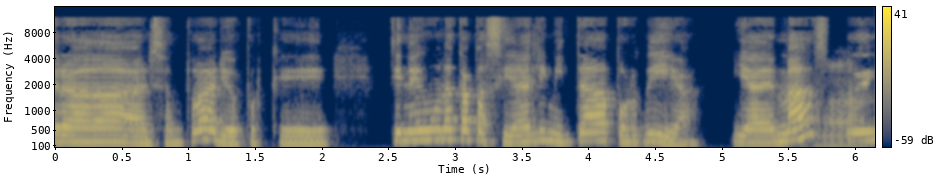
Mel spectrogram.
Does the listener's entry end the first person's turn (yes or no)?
no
